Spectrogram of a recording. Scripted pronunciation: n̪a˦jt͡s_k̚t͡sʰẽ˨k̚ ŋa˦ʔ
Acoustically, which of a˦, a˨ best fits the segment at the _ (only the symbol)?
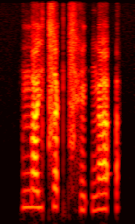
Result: a˦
